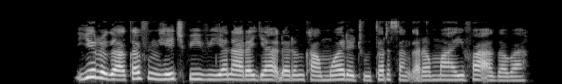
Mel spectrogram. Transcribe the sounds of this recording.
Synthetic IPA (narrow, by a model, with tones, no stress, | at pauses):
jɪ˦˨rːɪ˨ɡaː˨kɐ˦ɸɪ˨ŋhe˦t͡ʃɸiː˦viː˨jɐ˦naː˨ɽɐ˦ɡʲe˨ha˦ɗɐ˨ɽɪ˦ŋkaː˨mʊ˦waː˦da˨t͡ʃuː˨˦tɐ˦rsɐ˨ŋkʼɐ̰˨ɽɐ˦mːa˦ha˦jɸaː˦ʔa̰˨ɡɐ˨ba˦ʔ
